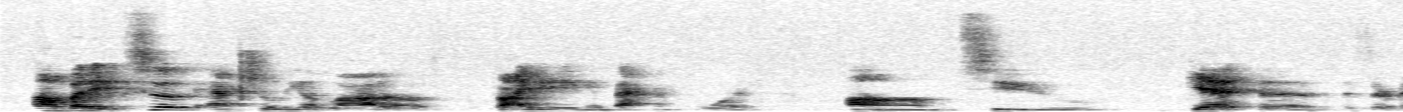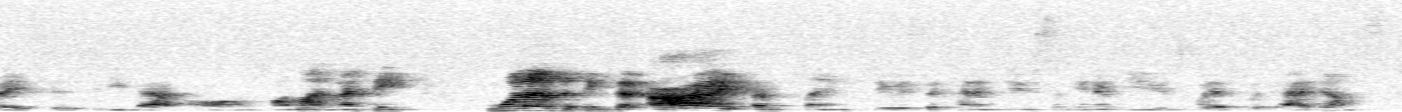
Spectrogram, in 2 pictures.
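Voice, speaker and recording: Over noticeable background noise, the voice moves at a moderate pace with ordinary pitch variation and big swings in loudness. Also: woman, very deep, low pitch for a woman. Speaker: law professor. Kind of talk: lecture; audience Q&A. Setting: library talk with audience.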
